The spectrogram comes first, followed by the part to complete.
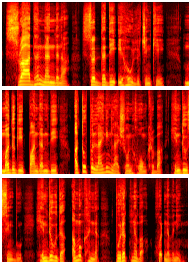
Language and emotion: Manipuri, neutral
